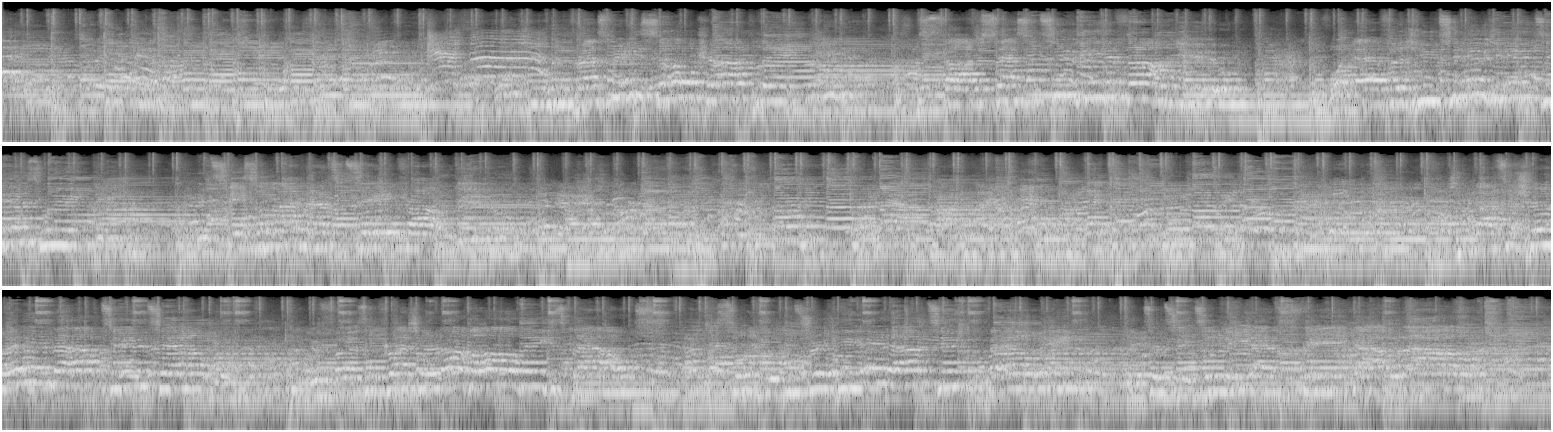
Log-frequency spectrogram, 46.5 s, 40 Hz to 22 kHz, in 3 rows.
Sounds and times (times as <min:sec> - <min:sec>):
Music: 0:00.0 - 0:46.4
Speech: 0:00.0 - 0:46.4.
